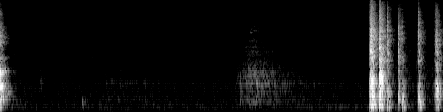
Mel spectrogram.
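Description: Body-sound performance: a sharp hand clap right at the start, then quiet with a faint breath about two and a half seconds in, then a quick run of sharp percussive hits near the end.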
